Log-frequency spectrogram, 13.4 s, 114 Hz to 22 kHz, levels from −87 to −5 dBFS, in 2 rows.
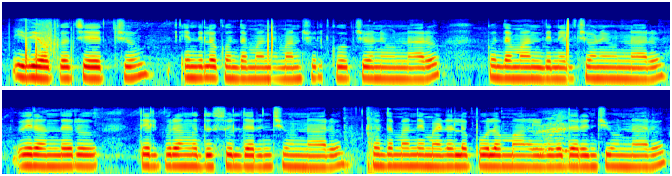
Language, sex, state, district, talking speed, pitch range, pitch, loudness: Telugu, female, Telangana, Mahabubabad, 110 wpm, 185-195 Hz, 190 Hz, -20 LUFS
